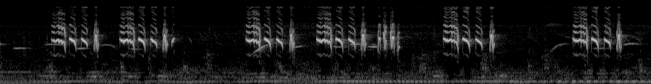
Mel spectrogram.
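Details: Javan grey-throated white-eye (thin-browed form) in breeding condition, singing in quick bursts of bright, chattering, twittering notes, each about a second long and repeated every second or two, used as a lure to make other birds sing.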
